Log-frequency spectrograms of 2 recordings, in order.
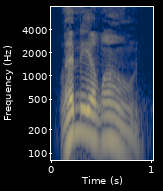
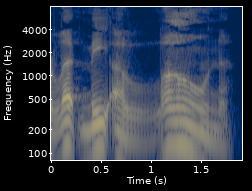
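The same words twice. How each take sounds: First: Louder, higher, insistent outburst; forceful plea. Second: Drawn-out, measured plea; slow plea. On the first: Preacher as Job talking to God, loud insistent plea. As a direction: burst out with the demand. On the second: Preacher as Job talking to God, slow drawn-out plea. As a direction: stretch each word, lingering on the last. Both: Acted.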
